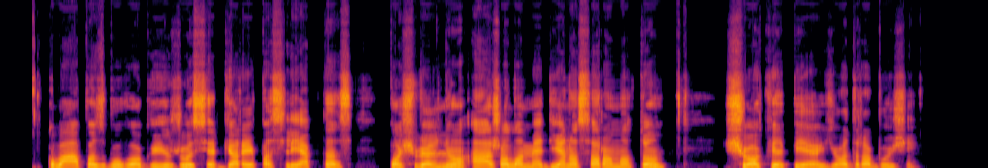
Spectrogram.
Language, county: Lithuanian, Vilnius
